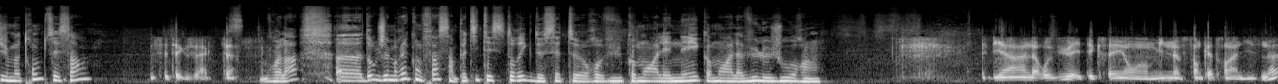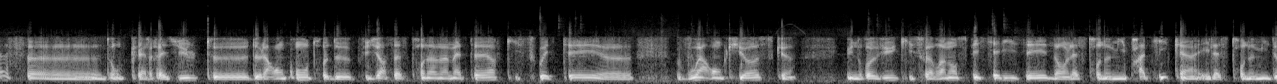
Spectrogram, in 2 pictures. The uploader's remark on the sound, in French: par téléphone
